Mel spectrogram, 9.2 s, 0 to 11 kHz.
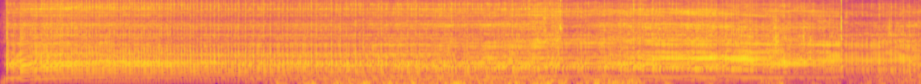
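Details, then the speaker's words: Thunder Tiger SSR 4WD nitro RC car, second hand, untuned, high-speed needle at default, freshly started cold: small nitro engine buzzes high and uneven, then fades and stalls because not at working temperature; cold engine stall. "It just turned off. That's because it is cold. It hasn't get to the working temperature, so we need to heat it up."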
